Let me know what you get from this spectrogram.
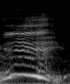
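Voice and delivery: very high mock shriek; cartoon fright squeak; startled squeal. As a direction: squeal "eee" as if scared of her.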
